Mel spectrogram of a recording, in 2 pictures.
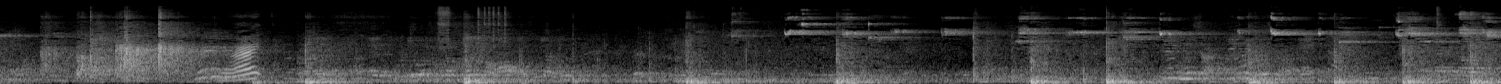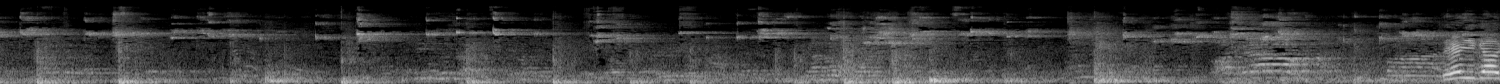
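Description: Basketball game in a gym: the ball bouncing repeatedly on the court amid spectators' chatter, with the echo of a large hall.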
